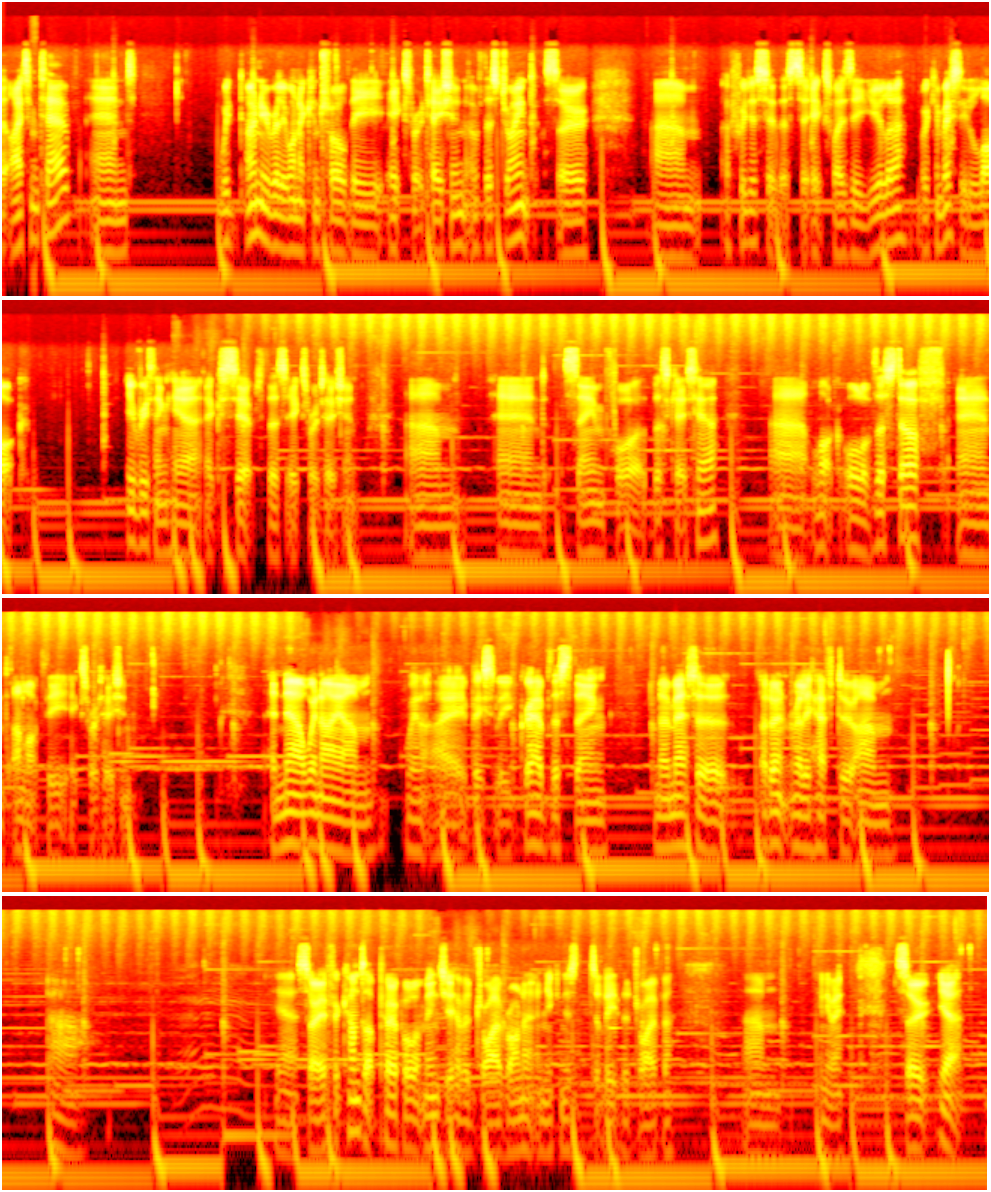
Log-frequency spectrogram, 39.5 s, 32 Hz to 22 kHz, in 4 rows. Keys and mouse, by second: 0.7 middle drag, 3.4 shift+middle drag, 4.6-4.9 middle drag, 6.8-8.0 drag, 9.3-10.8 drag, 11.7 click, 16.1-16.9 drag, 17.7-18.5 drag, 19.6 click, 21.2-21.5 shift+middle drag, 21.9 click, 22.5-23.0 drag, 24.9 click, 25.9 click, 26.3 middle click, 27.4 click, 28.4 r, 30.2-35.0 right drag, 35.8 click, 36.1 r, 37.9 middle drag.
